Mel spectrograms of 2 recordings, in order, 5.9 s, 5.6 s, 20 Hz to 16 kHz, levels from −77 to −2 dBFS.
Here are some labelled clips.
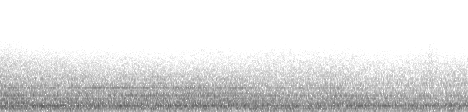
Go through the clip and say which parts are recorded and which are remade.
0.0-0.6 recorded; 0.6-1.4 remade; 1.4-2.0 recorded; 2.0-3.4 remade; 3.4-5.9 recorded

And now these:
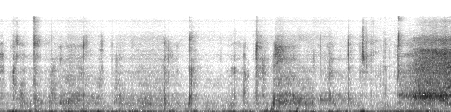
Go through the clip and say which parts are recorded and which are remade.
0.0-4.7 remade; 4.7-5.6 recorded

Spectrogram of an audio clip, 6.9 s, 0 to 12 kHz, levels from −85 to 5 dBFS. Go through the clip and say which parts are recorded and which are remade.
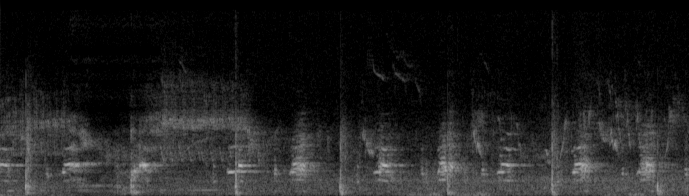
0.0-0.7 recorded; 0.7-1.6 remade; 1.6-6.9 recorded

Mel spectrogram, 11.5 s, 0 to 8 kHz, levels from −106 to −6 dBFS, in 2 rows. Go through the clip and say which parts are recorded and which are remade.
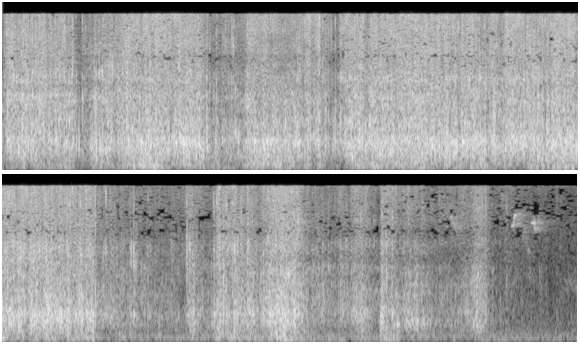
0.0-2.3 recorded; 2.3-3.2 remade; 3.2-11.5 recorded

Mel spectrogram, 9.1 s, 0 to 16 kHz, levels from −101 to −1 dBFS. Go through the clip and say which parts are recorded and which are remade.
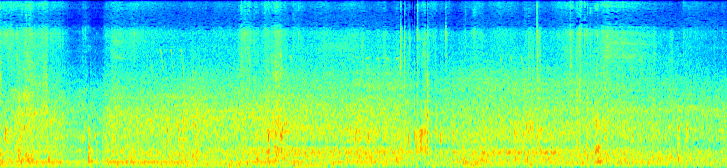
0.0-0.8 recorded; 0.8-1.3 remade; 1.3-9.1 recorded

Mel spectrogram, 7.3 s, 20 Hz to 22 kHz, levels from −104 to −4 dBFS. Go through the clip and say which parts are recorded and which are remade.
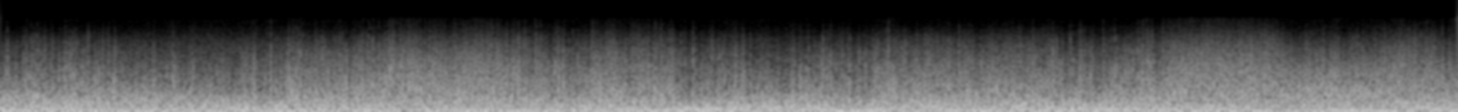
0.0-2.7 recorded; 2.7-4.5 remade; 4.5-5.1 recorded; 5.1-6.1 remade; 6.1-7.3 recorded

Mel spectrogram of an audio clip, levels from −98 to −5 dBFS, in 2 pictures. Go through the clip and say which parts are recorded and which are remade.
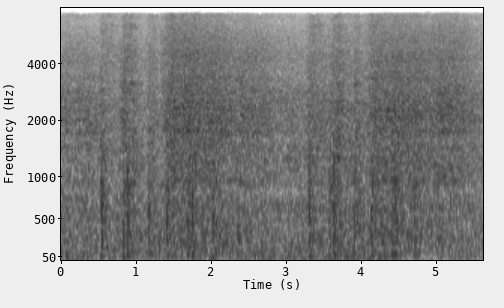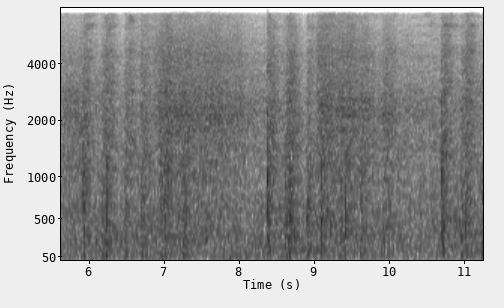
0.0-11.3 remade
